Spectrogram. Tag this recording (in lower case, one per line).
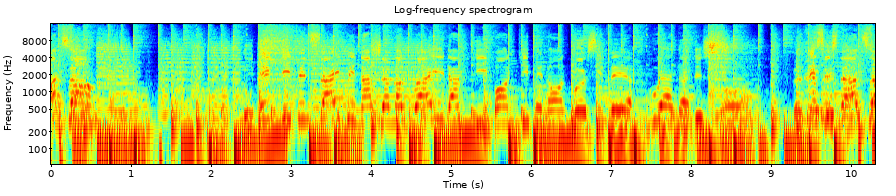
rhythm and blues
disco
music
